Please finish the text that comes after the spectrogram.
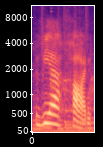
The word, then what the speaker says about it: Vihan: We discussed how to pronounce my surname too Vihan. as Vierhan. Vier. Vier as in Wehrmacht.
